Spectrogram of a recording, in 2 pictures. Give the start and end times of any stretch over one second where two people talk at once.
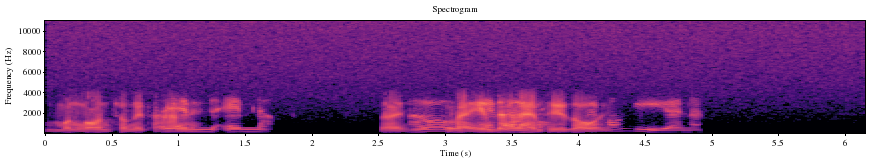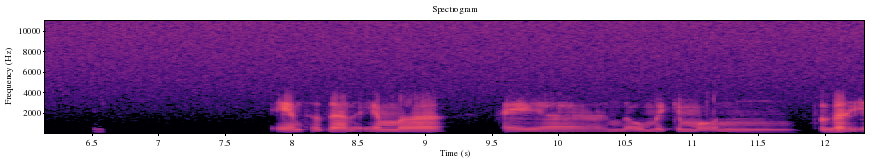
2.7-4.3

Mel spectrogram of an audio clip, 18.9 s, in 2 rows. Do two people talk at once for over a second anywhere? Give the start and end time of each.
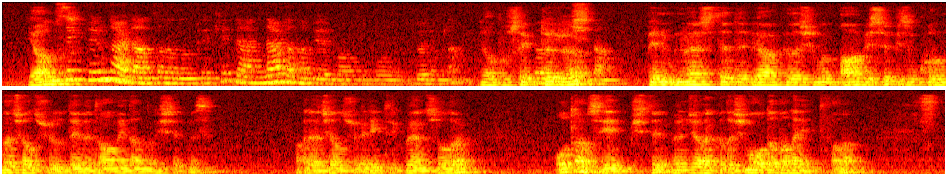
none

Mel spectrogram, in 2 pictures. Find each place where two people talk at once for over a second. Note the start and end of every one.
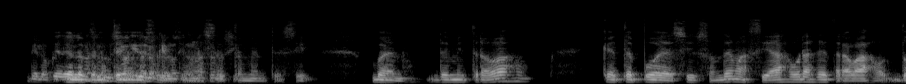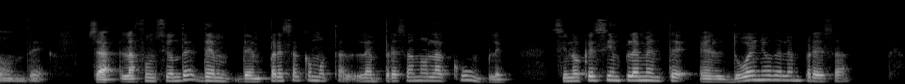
0.5-2.4

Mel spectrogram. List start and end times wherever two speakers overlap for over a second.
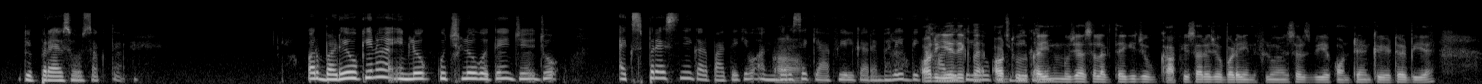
9.3-10.5

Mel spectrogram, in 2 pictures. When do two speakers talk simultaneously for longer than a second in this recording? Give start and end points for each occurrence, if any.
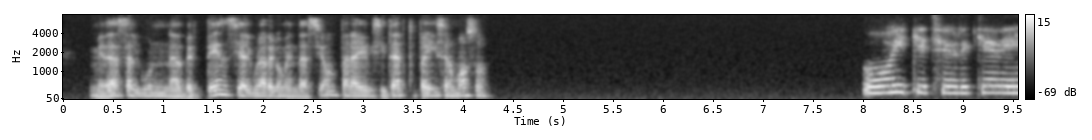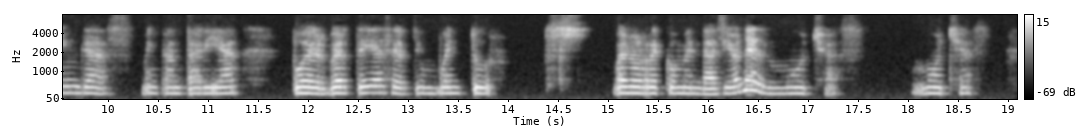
none

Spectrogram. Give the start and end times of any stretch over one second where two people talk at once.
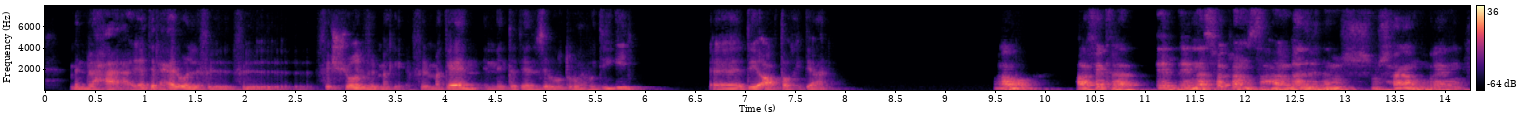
none

